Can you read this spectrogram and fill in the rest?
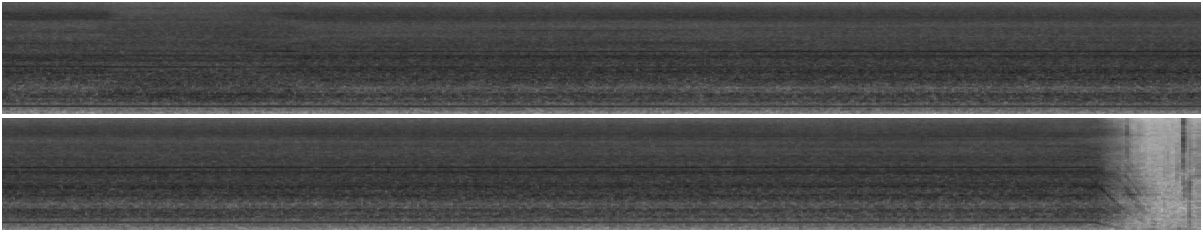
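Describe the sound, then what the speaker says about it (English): A heat tool blows hot air to set Smoky Slate embossing powder on a handmade wedding card, a loud, steady whirring drone that runs unbroken for about twenty-three seconds before cutting off abruptly. "Now I'm going to heat set the Smoky Slate."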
